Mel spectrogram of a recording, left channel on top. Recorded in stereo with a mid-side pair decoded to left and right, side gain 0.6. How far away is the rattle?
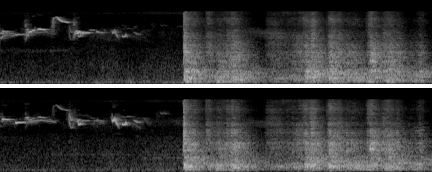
About 1.8 m.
